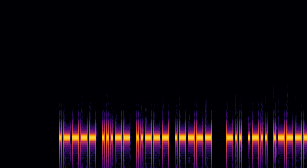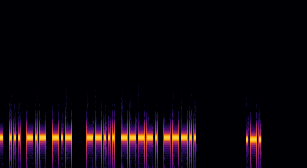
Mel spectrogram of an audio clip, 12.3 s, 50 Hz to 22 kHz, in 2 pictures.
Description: Morse code, heard as a keyed tone, about 28 wpm, 700 Hz. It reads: 1321 DL1SKK 798 R
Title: Worked All Europe DX Contest - QTC Exchange - 28wpm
